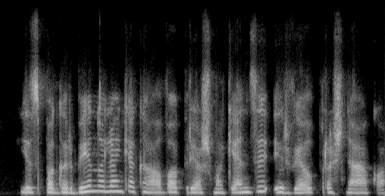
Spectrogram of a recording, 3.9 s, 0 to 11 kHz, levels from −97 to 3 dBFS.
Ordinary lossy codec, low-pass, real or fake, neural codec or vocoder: Opus, 24 kbps; 9.9 kHz; real; none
